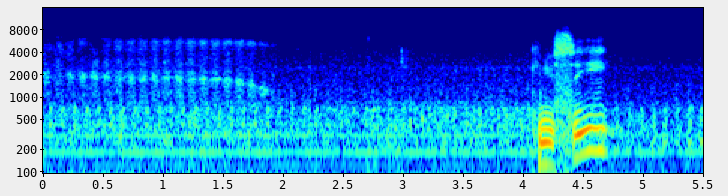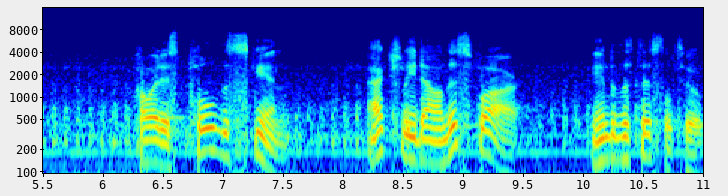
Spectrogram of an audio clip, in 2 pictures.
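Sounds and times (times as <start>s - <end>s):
air hissing through tube: 0.0s - 1.9s
vacuum pump humming: 0.0s - 11.0s.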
